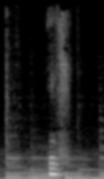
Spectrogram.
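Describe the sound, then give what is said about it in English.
A single short, high-pitched yip from a small dog, brief and moderately faint over a low, steady hum. “I definitely heard some little bark. It didn't sound like your dog, but there it is again.”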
